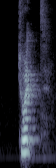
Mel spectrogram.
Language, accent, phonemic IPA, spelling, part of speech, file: French, Canada, /twit/, twit, noun, LL-Q150 (fra)-twit.wav
- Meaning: 1. twit (foolish person) 2. a tweet (a message on Twitter)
